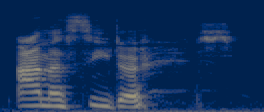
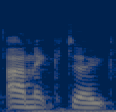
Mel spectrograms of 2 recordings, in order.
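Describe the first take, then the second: First: The middle consonant is an s sound. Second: The middle consonant is a k sound. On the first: "which he pronounced anisedote" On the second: "the word anecdote"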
